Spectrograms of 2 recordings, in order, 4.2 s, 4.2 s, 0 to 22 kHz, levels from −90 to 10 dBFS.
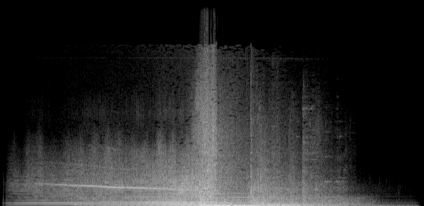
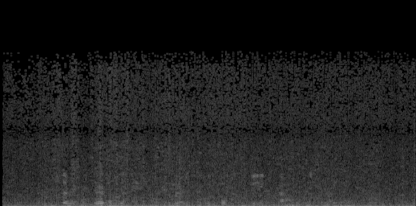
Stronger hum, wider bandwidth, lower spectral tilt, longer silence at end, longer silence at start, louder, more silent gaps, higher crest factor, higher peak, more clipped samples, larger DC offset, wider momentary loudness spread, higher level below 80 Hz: neither; about the same, 16.5 kHz vs 16.5 kHz; first, -5.5 dB/octave vs -3.5 dB/octave; first, 0.7 s vs 0 s; first, 0.25 s vs 0 s; first, -14 LUFS vs -47 LUFS; neither; second, 14 dB vs 20 dB; first, 0 dBFS vs -26 dBFS; neither; neither; first, 21 LU vs 5 LU; first, -16 dBFS vs -52 dBFS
